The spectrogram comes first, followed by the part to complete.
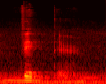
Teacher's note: a fricative labial Dental where you're using your lips and teeth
